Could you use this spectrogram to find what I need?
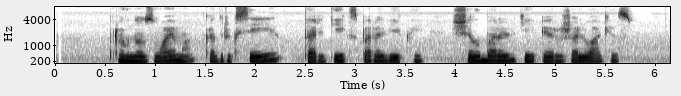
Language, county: Lithuanian, Kaunas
